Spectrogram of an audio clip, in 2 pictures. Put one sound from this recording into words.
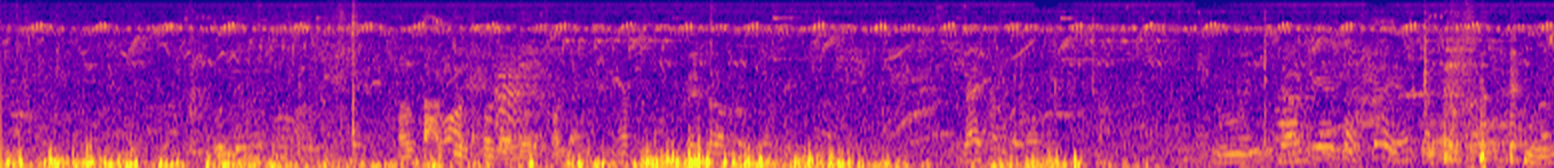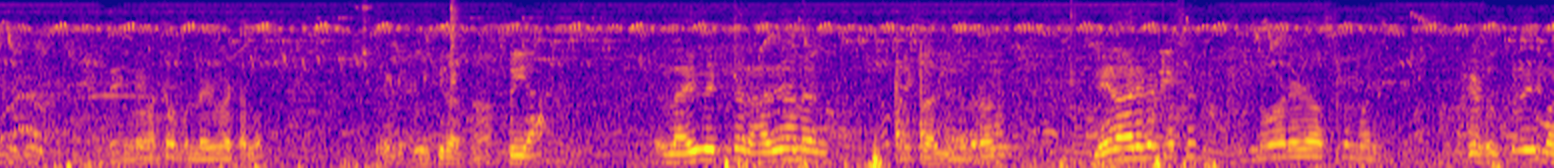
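Men talk and call out at a distance outdoors.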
